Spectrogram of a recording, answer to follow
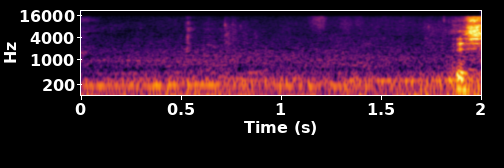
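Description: Steady low hum of a road vehicle's engine running in the street, with no change in pitch; a voice comes in at the very end.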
